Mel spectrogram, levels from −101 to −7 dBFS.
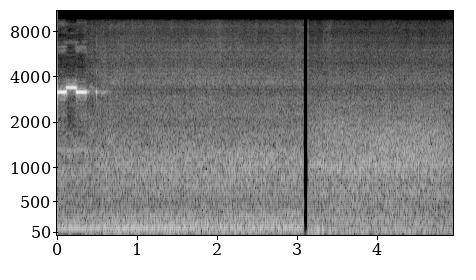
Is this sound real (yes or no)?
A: no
